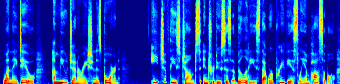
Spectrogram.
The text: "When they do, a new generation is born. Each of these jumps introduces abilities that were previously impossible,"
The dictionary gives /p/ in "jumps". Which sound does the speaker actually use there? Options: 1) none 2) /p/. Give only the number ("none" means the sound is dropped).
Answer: 2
